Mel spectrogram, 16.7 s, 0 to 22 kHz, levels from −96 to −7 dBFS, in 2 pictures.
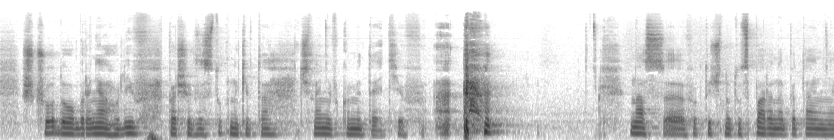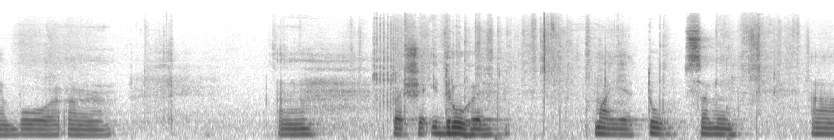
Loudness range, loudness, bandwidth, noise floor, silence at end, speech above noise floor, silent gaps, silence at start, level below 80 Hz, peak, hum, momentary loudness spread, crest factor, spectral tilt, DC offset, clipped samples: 10 LU; -39 LUFS; 16 kHz; -68 dBFS; 0 s; 30 dB; none; 0 s; -64 dBFS; -10 dBFS; none; 17 LU; 30 dB; -4.5 dB/octave; under 0.1%; under 0.1%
